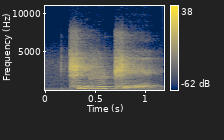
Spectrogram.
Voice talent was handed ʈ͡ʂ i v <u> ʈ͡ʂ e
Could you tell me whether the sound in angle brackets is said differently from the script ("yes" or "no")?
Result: yes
